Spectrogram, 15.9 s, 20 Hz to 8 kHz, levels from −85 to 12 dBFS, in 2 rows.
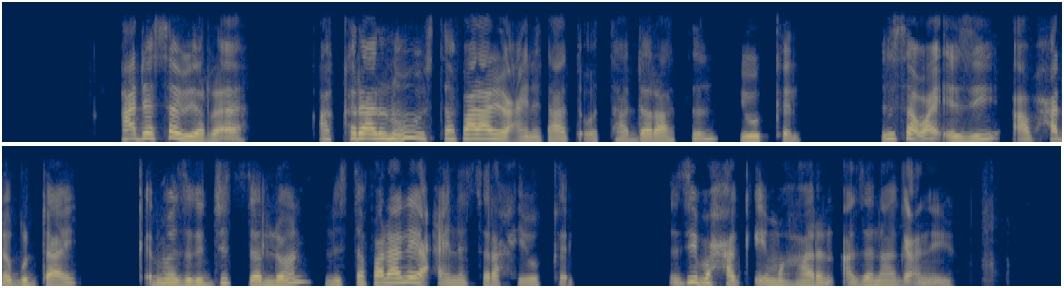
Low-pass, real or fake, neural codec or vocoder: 7.2 kHz; real; none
